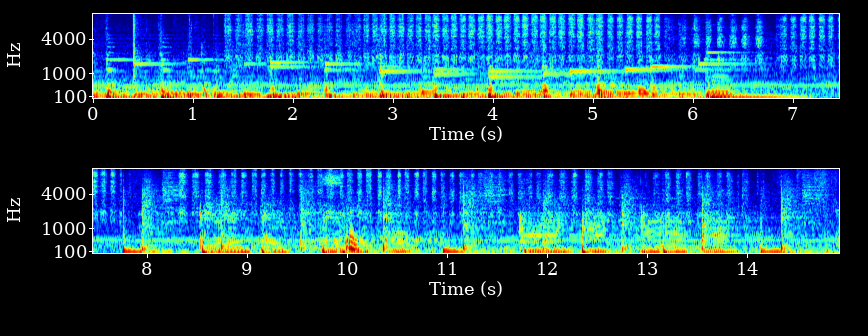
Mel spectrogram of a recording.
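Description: Crayon rubbing quickly back and forth on corrugated cardboard as a patch is coloured in: a dry, scratchy scribbling sound made of many short strokes.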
